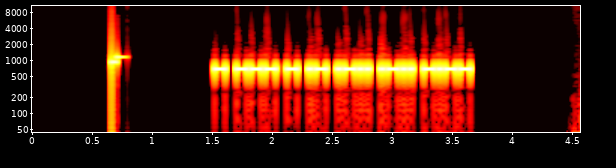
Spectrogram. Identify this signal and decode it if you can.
Morse code, heard as a keyed tone, about 40 wpm, 700 Hz. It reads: TOTALLY
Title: Sentences from Top 1600 Words - New Word Drill Alt - 40wpm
